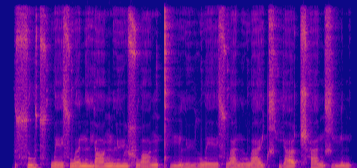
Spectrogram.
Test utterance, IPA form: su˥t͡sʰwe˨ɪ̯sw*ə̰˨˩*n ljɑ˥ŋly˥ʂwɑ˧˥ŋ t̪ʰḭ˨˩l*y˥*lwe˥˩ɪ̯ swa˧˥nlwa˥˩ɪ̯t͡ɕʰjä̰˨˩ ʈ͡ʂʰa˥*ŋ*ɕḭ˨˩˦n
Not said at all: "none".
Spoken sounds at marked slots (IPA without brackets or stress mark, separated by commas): ə˥, y˧˥, n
